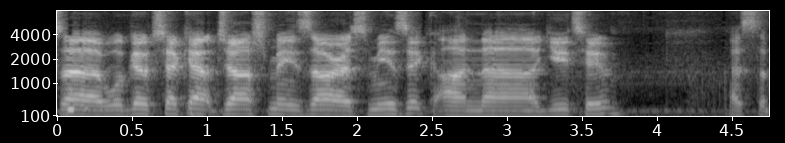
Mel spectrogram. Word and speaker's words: Maziarz: It's Maziarz, long A. Oh, I said it wrong. Maziarz. Easier. Not RS. You're close. AZRs. Maziarz. Just Maziarz.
